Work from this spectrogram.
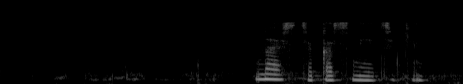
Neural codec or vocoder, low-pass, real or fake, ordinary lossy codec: codec, 16 kHz, 4.8 kbps, FACodec; 7.2 kHz; fake; MP3, 64 kbps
